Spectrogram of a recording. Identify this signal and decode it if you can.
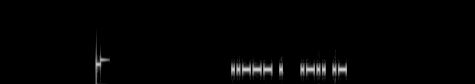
Morse code, heard as a keyed tone, about 41 wpm, 700 Hz. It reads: 2E LA
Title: Field Day Exchanges Encore - 45wpm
